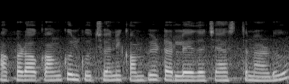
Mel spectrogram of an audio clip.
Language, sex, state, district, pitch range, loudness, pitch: Telugu, female, Andhra Pradesh, Chittoor, 190-205 Hz, -18 LUFS, 200 Hz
